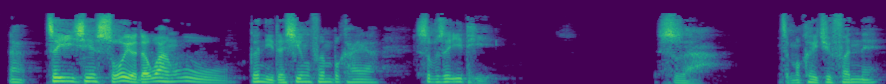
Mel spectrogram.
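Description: Guy teaching a live class, husky voice, mid pitch, lots of questions thrown at the room. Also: moderate pace, pauses often. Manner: lively storytelling with rhetorical questions to the audience. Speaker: lecturer on traditional culture. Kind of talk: live lecture to an audience.

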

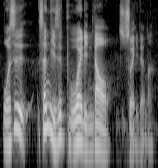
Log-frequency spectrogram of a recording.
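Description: A man's voice: medium pitch, normal speed, husky. Rambling man. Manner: rambling, animated, self-correcting. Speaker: podcast co-host. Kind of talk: casual chat.

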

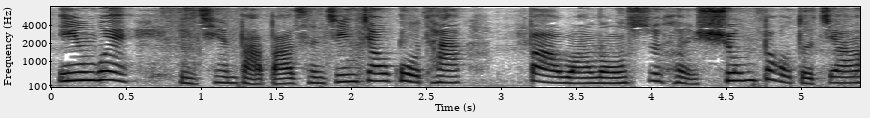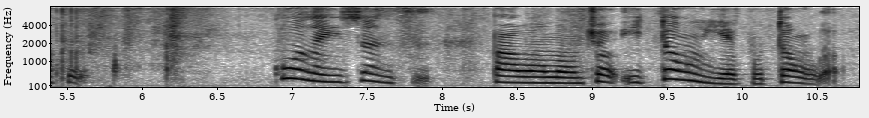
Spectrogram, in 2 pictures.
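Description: A woman reading a picture book aloud, gentle and exclaiming, pausing to chat with her listener. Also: on the high side, lively intonation, slight background noise. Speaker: storyteller.

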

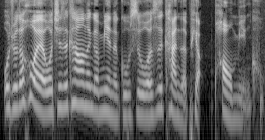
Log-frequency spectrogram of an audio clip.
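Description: A woman's voice: medium pitch, animated, quick pace. A woman from Tainan with a Taiwanese Mandarin accent, speaking earnestly in a casual chat.

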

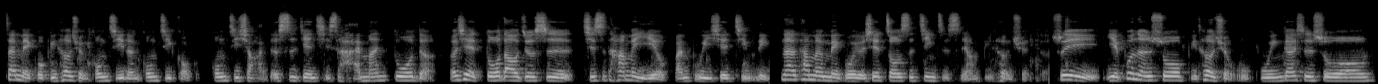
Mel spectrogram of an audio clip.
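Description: A Taiwanese-accented woman with a somewhat low, congested nasal voice talks through her views as a podcast co-host. She explains at length in a casual, opinionated way, over audible ambient noise. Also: fairly quick, few pauses. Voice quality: nasal, stuffy nose.

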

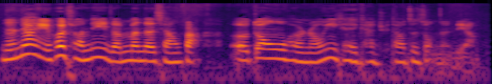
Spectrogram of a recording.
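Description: A woman's voice: a little high, a little fast, slight background noise. A woman reading a picture book aloud to a child, patiently explaining and asking the child questions.

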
